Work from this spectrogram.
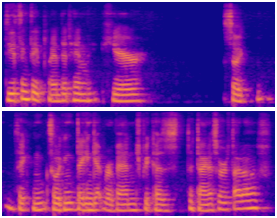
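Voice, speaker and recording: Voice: medium pitch, fairly even intonation, a little slow, dull audio. A podcast host improvising a comedy audio adventure in casual banter, with a rambling, playful way of talking. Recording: noisy background.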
